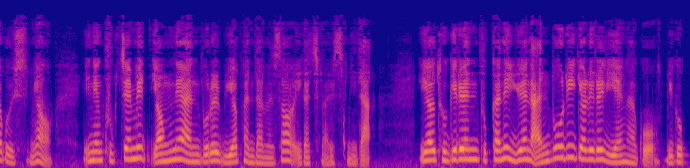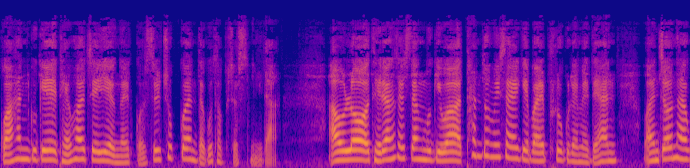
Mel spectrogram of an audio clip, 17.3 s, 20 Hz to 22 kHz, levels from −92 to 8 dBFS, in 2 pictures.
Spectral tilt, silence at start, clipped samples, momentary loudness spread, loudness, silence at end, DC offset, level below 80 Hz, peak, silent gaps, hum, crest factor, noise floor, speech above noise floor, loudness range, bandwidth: -5 dB/octave; 0 s; under 0.1%; 12 LU; -25 LUFS; 0 s; under 0.1%; -60 dBFS; -6 dBFS; none; none; 18 dB; -57 dBFS; 32 dB; 5 LU; 15.5 kHz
